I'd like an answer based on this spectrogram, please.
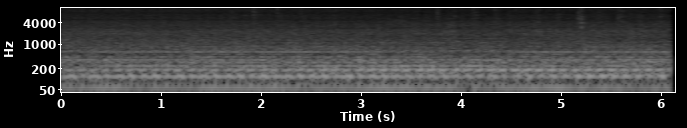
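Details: A washing machine churns with a steady low droning hum and broad mechanical noise throughout, with no animal sound heard.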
